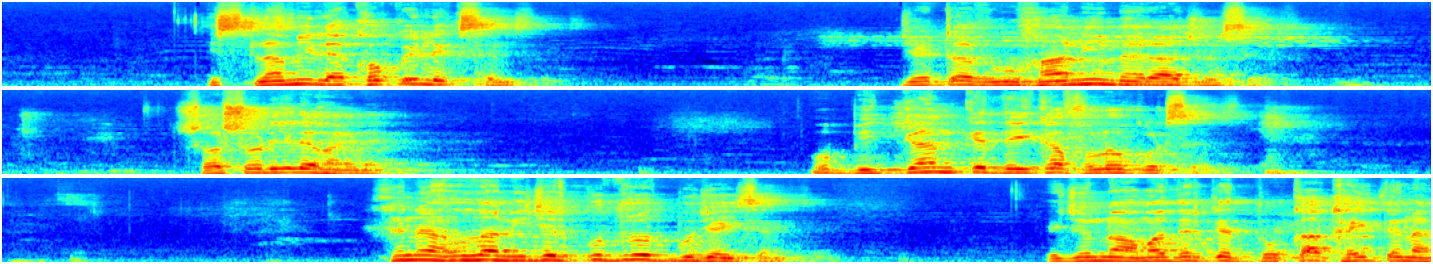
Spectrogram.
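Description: A middle-aged man preaches with animation into a microphone, in short bursts with pauses between them.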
